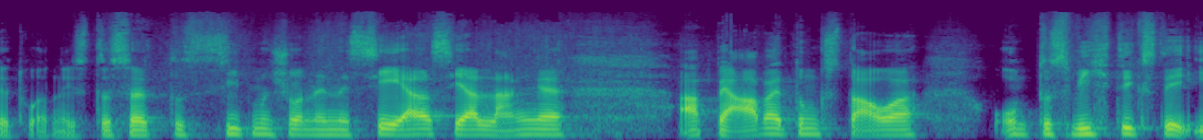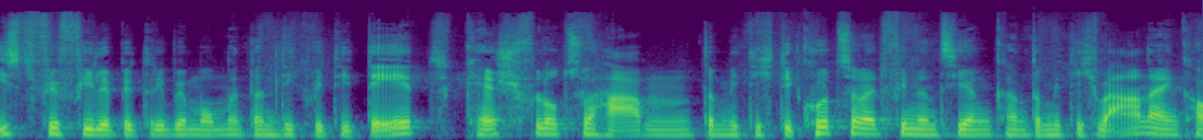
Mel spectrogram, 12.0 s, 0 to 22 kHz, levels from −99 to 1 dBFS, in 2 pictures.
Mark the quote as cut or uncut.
uncut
